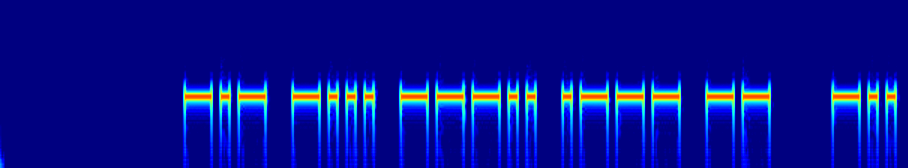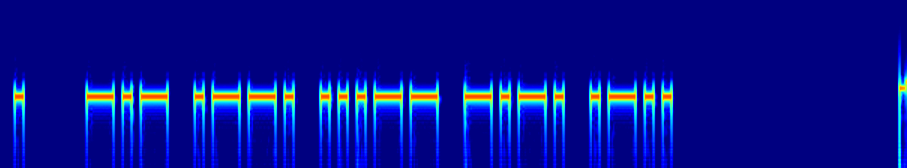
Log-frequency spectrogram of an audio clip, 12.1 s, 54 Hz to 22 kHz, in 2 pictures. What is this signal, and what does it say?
Morse code, heard as a keyed tone, about 20 wpm, 700 Hz. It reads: KB8JM DE KP3CL
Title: USA Callsign DE Callsign - 5 Characters - 20wpm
